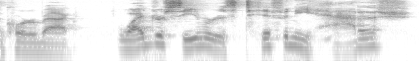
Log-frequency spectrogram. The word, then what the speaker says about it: Haddish: Tiffany Haddish rhymes with radish.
